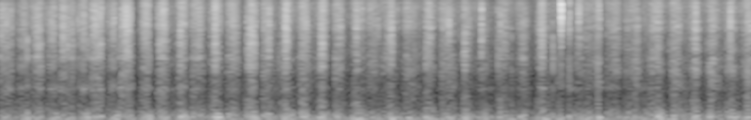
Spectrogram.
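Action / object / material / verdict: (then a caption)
scrape / bar of soap / soap / none. A solid, hand-sized white bar of soap is scratched with fingernails close to the microphone. Rapid, uneven scratching strokes come about three to four per second, each a short, dry, bright scrape over a steady low rumble.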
